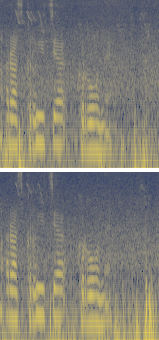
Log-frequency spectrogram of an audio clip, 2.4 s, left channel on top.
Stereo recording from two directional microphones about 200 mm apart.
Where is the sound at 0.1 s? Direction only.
Centre (ahead or behind).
